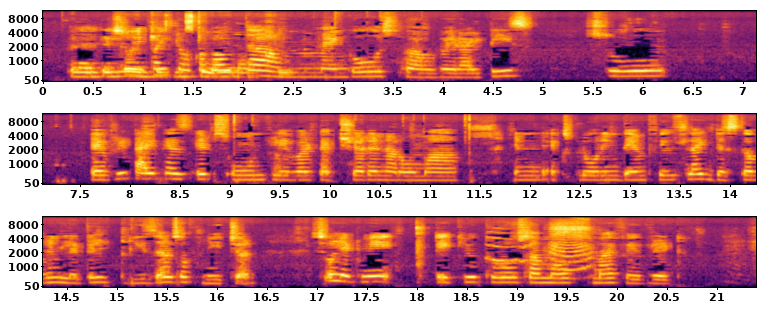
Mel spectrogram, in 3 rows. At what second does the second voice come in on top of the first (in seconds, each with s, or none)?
0.7 s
